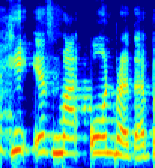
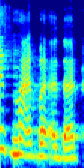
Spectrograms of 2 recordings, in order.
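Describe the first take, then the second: First: "own" said slowly and leaned on, a slight push; stress on own. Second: Said in the usual way. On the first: Shown as a demonstration. Teacher showing emphasizing adjectives to students, stress on "own". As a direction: lean on the word "own" so it stands out. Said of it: "थोड़ा सा जोर दिया इस पे". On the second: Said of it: "वह बोल सकता था कि".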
